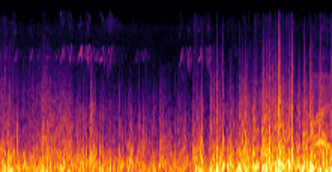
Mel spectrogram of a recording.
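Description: Wind buffeting the microphone: a loud, uneven rumble that rises and falls in gusts.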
